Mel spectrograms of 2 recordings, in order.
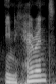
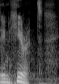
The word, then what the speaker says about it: inherent: Inherent, we have two pronunciations for that: inherent and inherent.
